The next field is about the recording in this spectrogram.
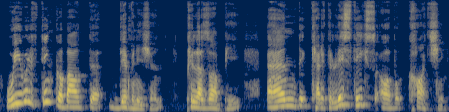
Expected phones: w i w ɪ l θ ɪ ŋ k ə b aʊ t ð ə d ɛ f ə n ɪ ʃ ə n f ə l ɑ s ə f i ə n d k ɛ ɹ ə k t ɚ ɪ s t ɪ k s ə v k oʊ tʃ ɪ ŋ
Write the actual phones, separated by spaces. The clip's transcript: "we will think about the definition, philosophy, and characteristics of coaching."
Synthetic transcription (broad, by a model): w i w ɪ l t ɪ ŋ k ə b aʊ t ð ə d ɛ f ə n ɪ ʃ ə n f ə l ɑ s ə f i ə n d k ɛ ɹ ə k t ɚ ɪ s t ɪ k s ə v k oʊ tʃ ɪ ŋ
